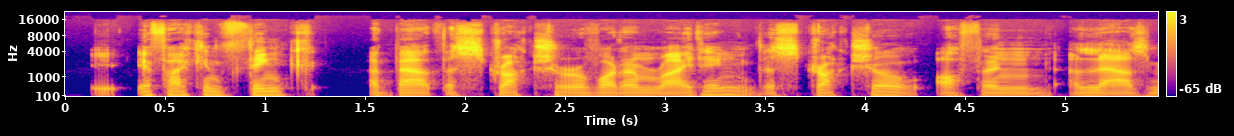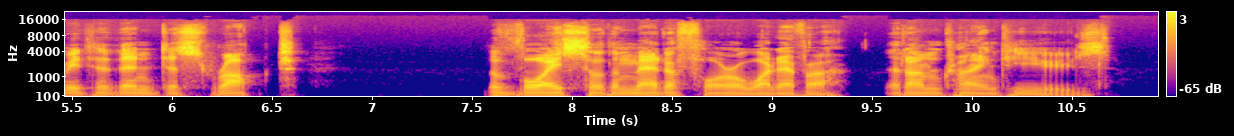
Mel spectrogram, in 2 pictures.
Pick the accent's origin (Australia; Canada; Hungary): Australia; I don't wanna live in England 'cause I'm Australian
